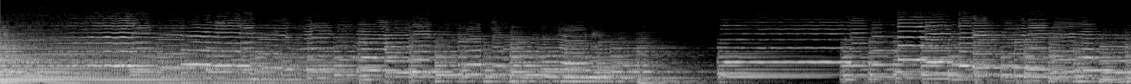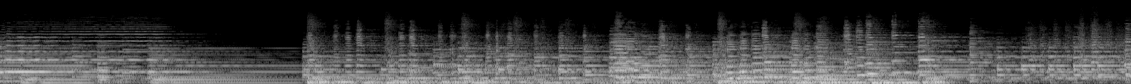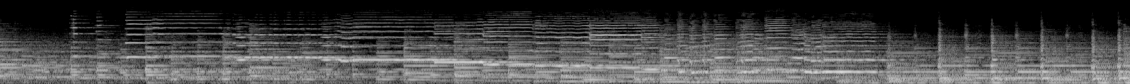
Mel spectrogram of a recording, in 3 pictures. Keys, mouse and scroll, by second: 1.7-4.1 drag, 4.8 click, 5.7 ctrl+click, 7.8 click, 14.5-18.0 drag, 18.7 click, 21.5 click, 22.3 space, 23.1 space, 23.5 click, 25.5 click, 26.1 space, 27.4 click, 28.7 click, 30.8 click, 32.1 click, 33.1 click.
